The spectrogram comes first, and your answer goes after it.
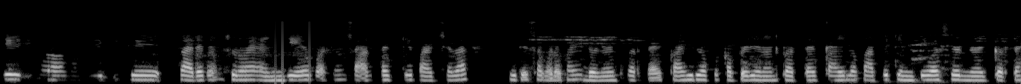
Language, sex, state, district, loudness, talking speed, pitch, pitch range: Marathi, female, Maharashtra, Nagpur, -23 LUFS, 160 wpm, 205 Hz, 195-215 Hz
